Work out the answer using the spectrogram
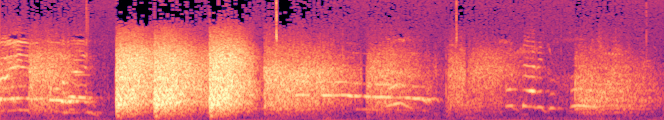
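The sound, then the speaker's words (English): Gunfire in a radio drama battle scene: a series of loud, sharp bursts follow one another with brief gaps, each cracking blast trailing off quickly, with a voice heard among the shots. “First blood for me. That'll teach them to keep down and not get careless. They're shooting wild. Trying to cover their advance. Well, I'll stop that.”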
